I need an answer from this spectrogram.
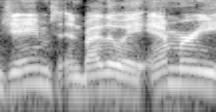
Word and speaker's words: Imre: And by the way, Emery, it's actually pronounced Emery. IMRE.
